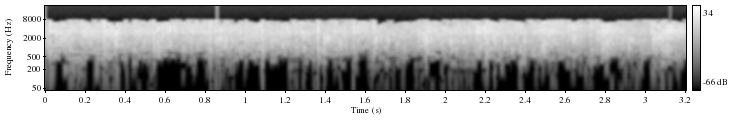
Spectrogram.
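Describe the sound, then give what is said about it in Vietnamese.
Audience applause for the kitchen staff at a Buddhist teaching session: loud, dense clapping from many hands that stays steady and unbroken throughout. “Cho nhà bếp tặng pháo tay gì không?”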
